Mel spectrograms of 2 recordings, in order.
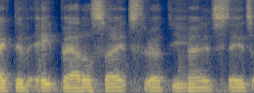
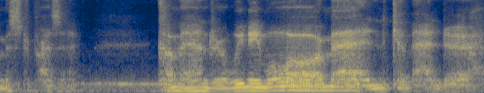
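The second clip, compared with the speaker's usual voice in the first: whispered. Acting out an adviser whispering to the president: imitating someone whispering. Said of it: "whispering to him".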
